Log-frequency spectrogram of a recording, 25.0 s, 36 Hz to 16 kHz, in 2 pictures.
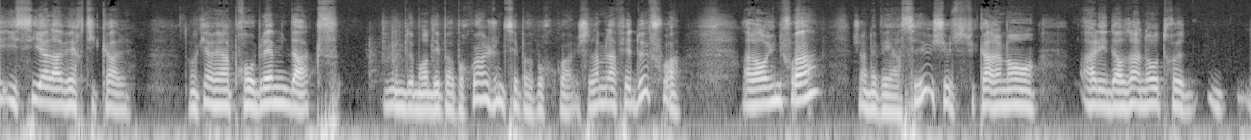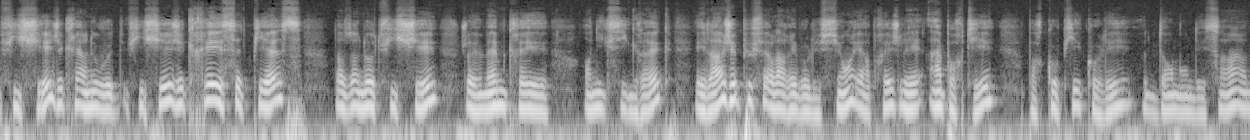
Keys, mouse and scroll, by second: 5.2-6.5 drag.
